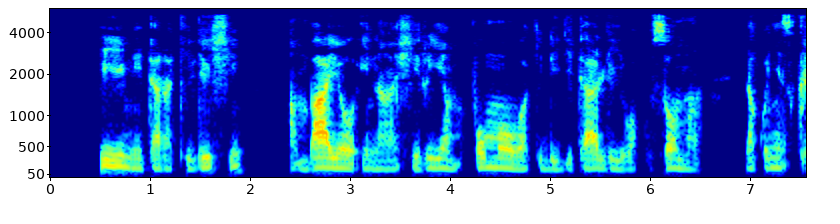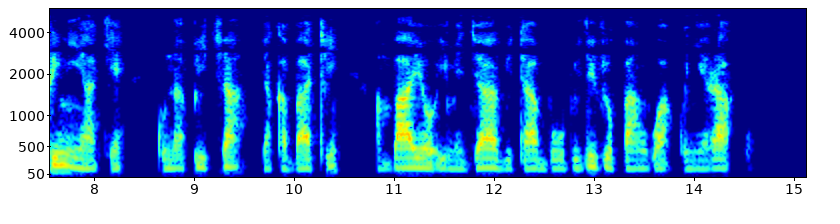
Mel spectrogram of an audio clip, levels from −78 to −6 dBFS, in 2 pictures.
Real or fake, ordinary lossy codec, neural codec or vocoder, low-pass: real; MP3, 32 kbps; none; 5.4 kHz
